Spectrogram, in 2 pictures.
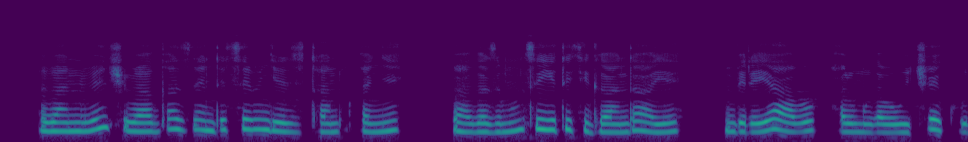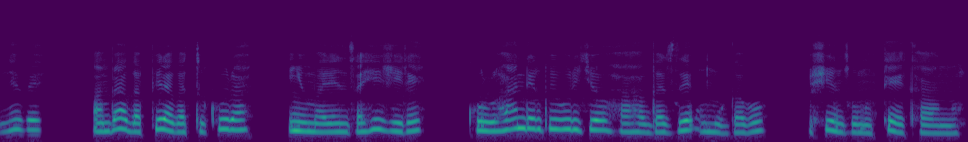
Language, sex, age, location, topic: Kinyarwanda, female, 18-24, Huye, health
